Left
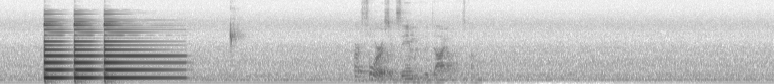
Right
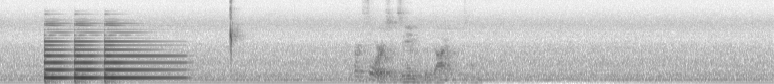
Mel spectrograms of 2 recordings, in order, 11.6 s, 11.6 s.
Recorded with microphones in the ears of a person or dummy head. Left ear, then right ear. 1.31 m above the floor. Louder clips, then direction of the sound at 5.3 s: Left 2 dB; 85° left.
